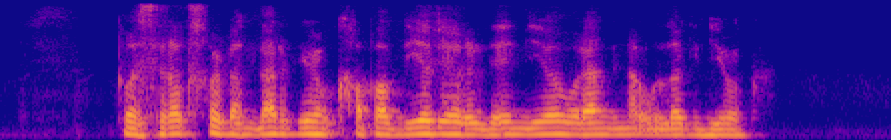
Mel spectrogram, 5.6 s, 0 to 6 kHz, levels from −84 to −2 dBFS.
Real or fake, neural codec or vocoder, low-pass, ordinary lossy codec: fake; codec, 16 kHz, 1.1 kbps, Voila-Tokenizer; 5.4 kHz; AAC, 48 kbps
